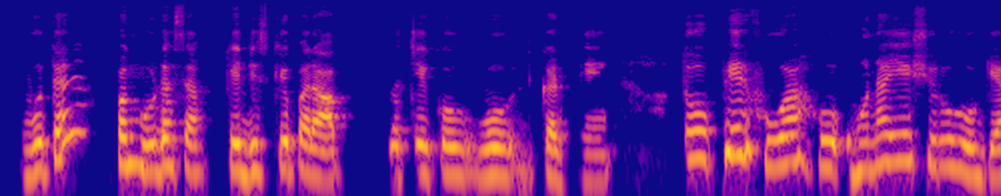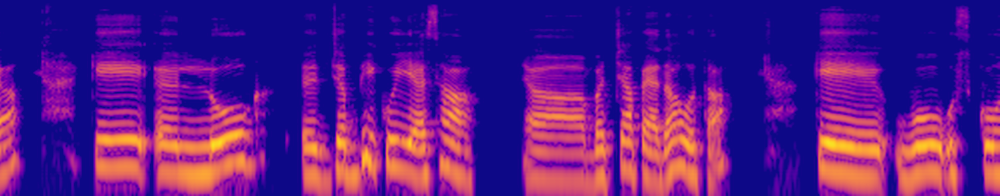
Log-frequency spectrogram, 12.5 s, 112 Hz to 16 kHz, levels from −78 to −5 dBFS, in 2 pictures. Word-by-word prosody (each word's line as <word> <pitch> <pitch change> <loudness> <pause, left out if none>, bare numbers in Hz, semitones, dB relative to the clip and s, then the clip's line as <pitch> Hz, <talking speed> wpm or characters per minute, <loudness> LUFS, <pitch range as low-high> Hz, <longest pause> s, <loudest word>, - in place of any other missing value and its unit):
वो - - -6
होता 220 +7 +3
है - - +3
ना 280 - -2 0.2
पंघूड़ा-सा 235 -2 +2 0.2
कि 215 - +6
जिसके 210 +2 0
ऊपर 215 -2 +1
आप 170 -2 +4 0.3
बच्चे 200 +1 -1
को 195 0 0
वो 190 +1 +3 0.2
करते 175 -3 -3
हैं। 160 0 -12 0.5
तो 295 +1 +2
फ़िर 345 +2 +4
हुआ 245 +3 +3
हो 225 -2 +1
होना 220 +4 -2
ये 270 +1 -1
शुरू 240 -4 -5
हो 200 -3 +1
गया 190 +7 -2 0.5
कि 235 -1 +1 0.2
लोग 220 +8 +3 0.3
अ, 190 - 0
जब 190 +3 -1
भी 290 - 0
कोई 235 -2 -1
ऐसा 215 +5 -2
अ, 170 -2 -6
बच्चा 180 +5 -2
पैदा 185 -3 -2
होता 210 -4 -2 0.6
कि 195 -4 +5
वो 200 +3 +4
उसको 200 0 -2
210 Hz, 175 wpm, -23 LUFS, 190-235 Hz, 0.6 s, कि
